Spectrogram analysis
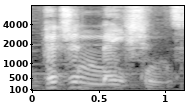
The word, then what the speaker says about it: Pigeonation: come to saint-pigeon nations pigeon nations is how it's supposed to be pronounced the teaching staff at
